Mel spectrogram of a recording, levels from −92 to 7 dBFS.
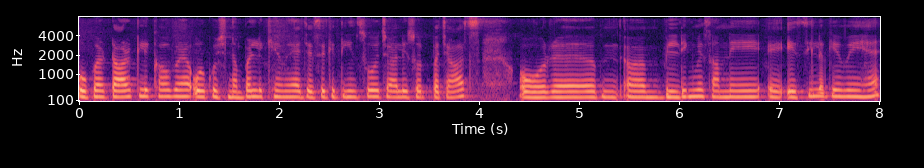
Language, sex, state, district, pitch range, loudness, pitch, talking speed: Hindi, female, Delhi, New Delhi, 200-220 Hz, -17 LUFS, 210 Hz, 185 wpm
